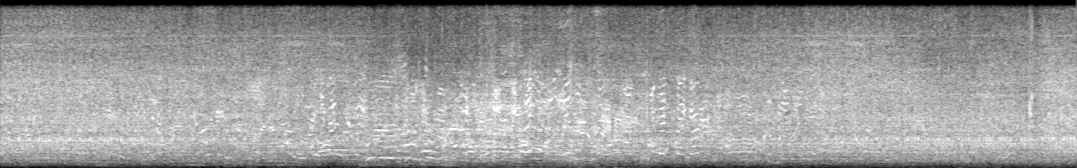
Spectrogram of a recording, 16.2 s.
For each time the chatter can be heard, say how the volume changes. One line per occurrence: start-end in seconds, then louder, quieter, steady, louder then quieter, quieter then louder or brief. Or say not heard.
0.0-16.1 louder then quieter.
